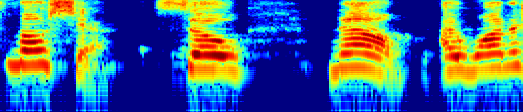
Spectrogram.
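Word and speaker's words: משה: Moses and so the the hey at the end is silent again so it's Moshe so that's one of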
